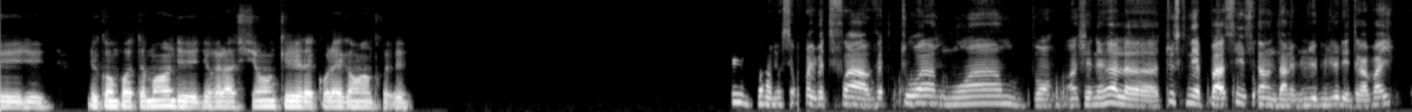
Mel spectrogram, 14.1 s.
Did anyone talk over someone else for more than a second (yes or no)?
no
